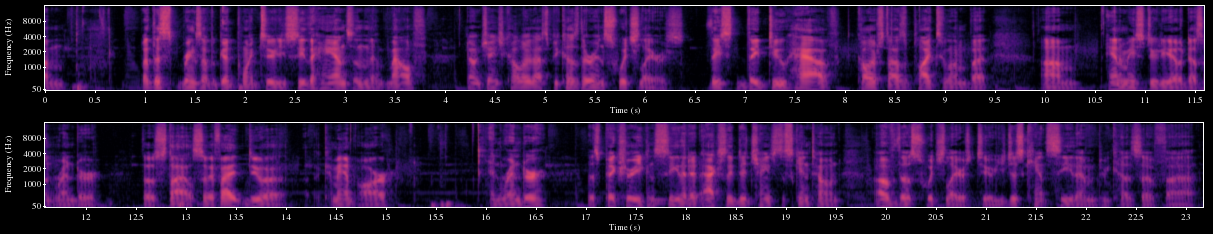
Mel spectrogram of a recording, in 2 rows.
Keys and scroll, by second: 0.3 space, 15.4 super+r.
